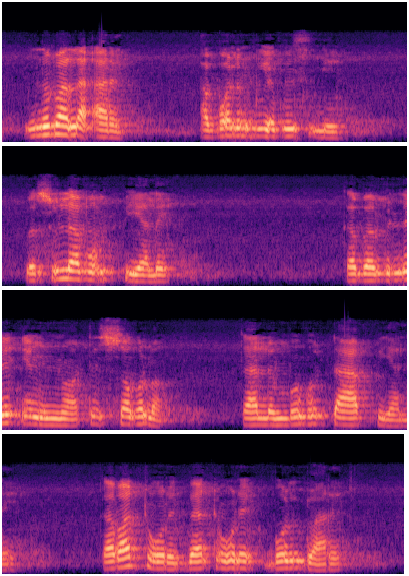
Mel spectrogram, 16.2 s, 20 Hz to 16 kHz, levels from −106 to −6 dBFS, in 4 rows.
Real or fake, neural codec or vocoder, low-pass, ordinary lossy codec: fake; codec, 16 kHz, 16 kbps, FunCodec, trained on LibriTTS, 50 frames a second; 7.2 kHz; AAC, 64 kbps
